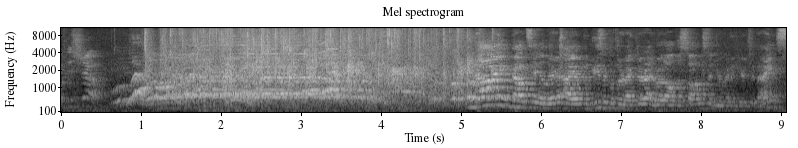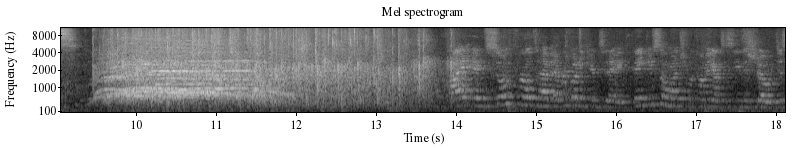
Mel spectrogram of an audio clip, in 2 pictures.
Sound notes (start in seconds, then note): 0.9 applause; 9.4 hearty applause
